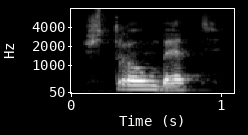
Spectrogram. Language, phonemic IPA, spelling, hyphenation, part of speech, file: Dutch, /ˈstroːm.bɛt/, stroombed, stroom‧bed, noun, Nl-stroombed.ogg
- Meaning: bed of a stream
